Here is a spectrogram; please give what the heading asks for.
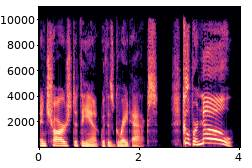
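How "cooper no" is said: high, stretched warning call; long high-pitched protest; shout. A narrator's reading. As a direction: yell to stop someone mid-charge. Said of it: "Tim shouted".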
